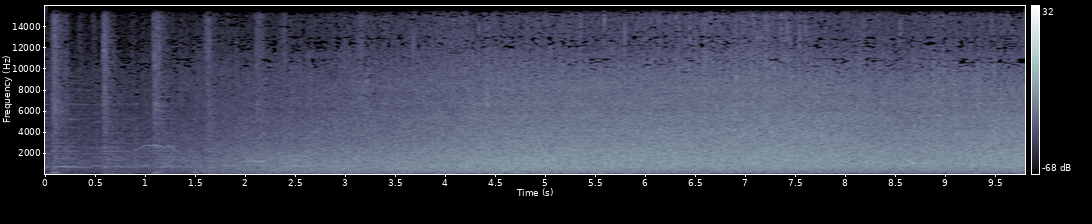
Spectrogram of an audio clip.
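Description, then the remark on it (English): Steady roar of surf washing onto Downhill Strand, an expansive beach on the Causeway coast in Ireland, on a windy summer day, with wind buffeting the microphone and a few brief low thumps at the start before the broad, continuous rush of waves builds and holds. “Nothing like an expansive beach on a windy summer day, and it's really beautiful here, the downhill beach, downhill strand on the Causeway coast.”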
